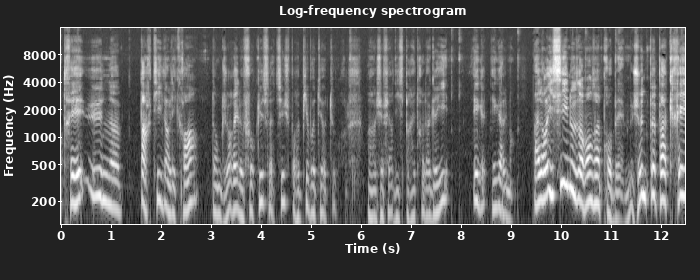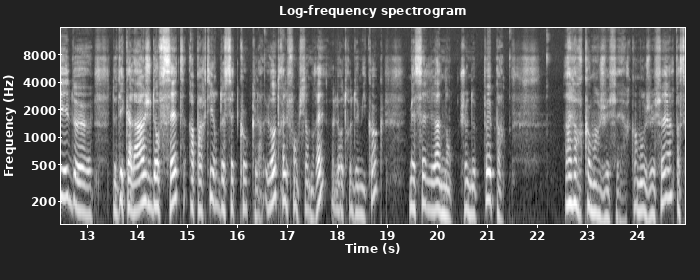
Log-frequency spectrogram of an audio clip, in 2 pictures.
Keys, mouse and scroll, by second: 1.7 middle click, 2.3-5.8 drag, 7.7 click, 8.5-9.3 scroll up 1, 9.1 middle click, 9.9-10.4 scroll up 2, 10.4 middle click, 11.1 right click, 11.5-12.3 scroll down 1, 12.3-15.3 drag, 16.5 right click, 17.3 click, 20.8-21.4 scroll up 1, 21.4 click, 21.4-22.1 scroll up 1, 22.1 middle click, 23.6-24.9 scroll down 2.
